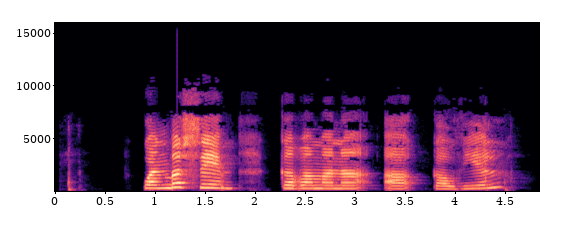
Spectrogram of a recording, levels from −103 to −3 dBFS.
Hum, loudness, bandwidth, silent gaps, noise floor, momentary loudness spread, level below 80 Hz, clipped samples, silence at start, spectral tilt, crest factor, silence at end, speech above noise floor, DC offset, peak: none; -16 LUFS; 10 kHz; 0.47-0.52 s, 0.59-0.63 s, 0.81-0.85 s; -82 dBFS; 14 LU; -74 dBFS; under 0.1%; 0.1 s; -0.5 dB/octave; 18 dB; 0.35 s; 64 dB; under 0.1%; 0 dBFS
